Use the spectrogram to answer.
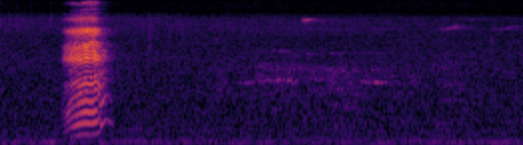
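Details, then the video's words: A talking Turquoise-fronted amazon (Amazona aestiva) eating papaya gives one loud, harsh, voice-like squawk about half a second long that rises and then drops, followed by quiet background rumble. "Loro hablador"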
